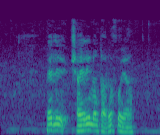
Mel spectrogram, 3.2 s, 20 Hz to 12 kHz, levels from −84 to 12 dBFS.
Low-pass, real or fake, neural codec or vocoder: 7.2 kHz; real; none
